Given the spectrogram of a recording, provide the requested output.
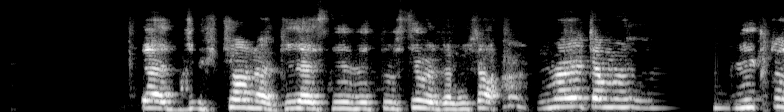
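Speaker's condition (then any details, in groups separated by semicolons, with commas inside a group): Cerebral palsy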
